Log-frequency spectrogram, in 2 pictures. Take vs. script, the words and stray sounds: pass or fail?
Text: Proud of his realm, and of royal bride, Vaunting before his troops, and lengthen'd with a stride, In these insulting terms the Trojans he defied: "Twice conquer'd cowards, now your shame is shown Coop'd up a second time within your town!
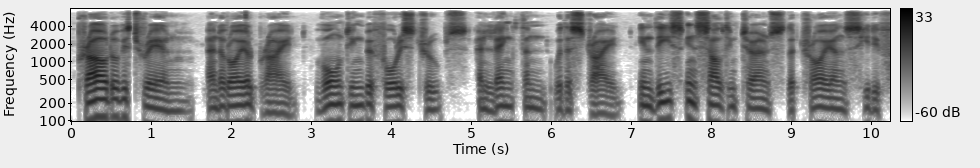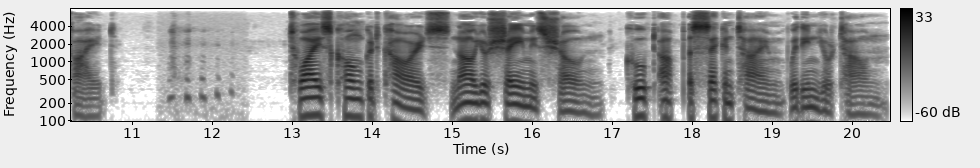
fail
